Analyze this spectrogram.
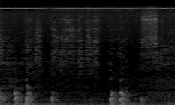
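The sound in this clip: Pen strokes scratch in short bursts as the steps of a calculus related-rates problem about a shuttle launch are written out, faint and with no one talking.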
